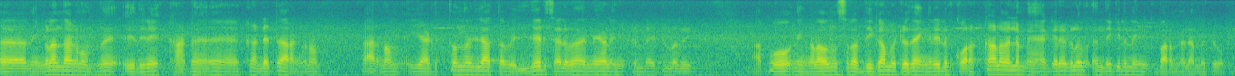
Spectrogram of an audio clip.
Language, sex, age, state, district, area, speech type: Malayalam, male, 18-30, Kerala, Palakkad, rural, spontaneous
